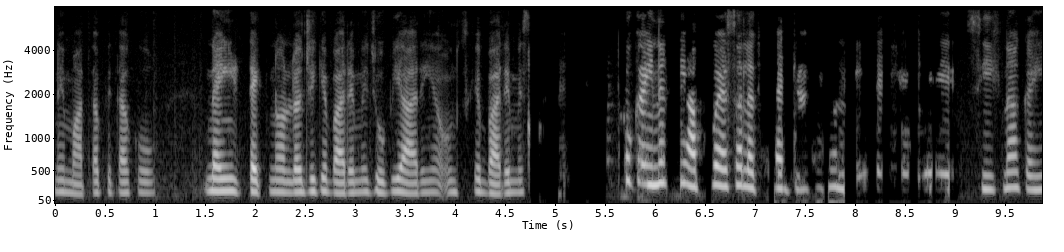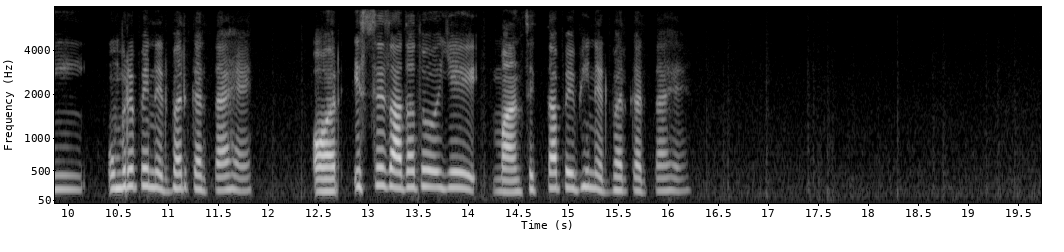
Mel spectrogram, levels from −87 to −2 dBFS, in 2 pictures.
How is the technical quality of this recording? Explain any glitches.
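The speech has echo trouble between about 4.7 and 9.0 s, in two linked kinds.

Other side's voice leaking through, at 4.71–4.78, 5.50–5.82, 6.24–6.29 and 7.02–7.12 s: faint foreign speech roughly 15 to 40 dB below the talker, likely loudspeaker echo the canceller missed. A spectrogram shows weak, separate harmonic streaks.

Speech suppressed in double talk, at 4.78–5.13, 5.64–5.92, 6.12–6.59 and 7.12–9.01 s: the talker dips by as much as about 40 dB, likely because the canceller ducked everything during simultaneous speech. The waveform shows sudden hollows, and the spectrogram shows faded bands below the normal 8 kHz ceiling.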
